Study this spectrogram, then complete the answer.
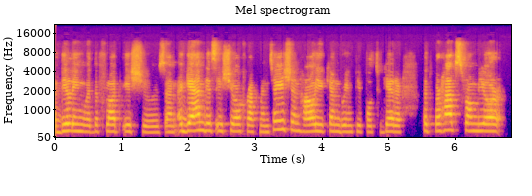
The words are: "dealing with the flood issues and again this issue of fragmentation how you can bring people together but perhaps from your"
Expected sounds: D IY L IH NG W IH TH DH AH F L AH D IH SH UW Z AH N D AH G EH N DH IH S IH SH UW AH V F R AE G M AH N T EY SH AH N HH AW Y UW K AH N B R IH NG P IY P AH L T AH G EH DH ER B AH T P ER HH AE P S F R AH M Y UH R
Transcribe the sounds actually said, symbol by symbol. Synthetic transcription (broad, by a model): D IY L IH NG W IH DH AH F L AH D IH SH UW Z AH N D AH G EH N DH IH S IH SH UW AH V F R AE G M AH N T EY SH AH N HH AW Y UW K AH N B R IH NG P IY P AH L T AH G EH DH ER B AH T P ER HH AE P S F R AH M Y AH R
